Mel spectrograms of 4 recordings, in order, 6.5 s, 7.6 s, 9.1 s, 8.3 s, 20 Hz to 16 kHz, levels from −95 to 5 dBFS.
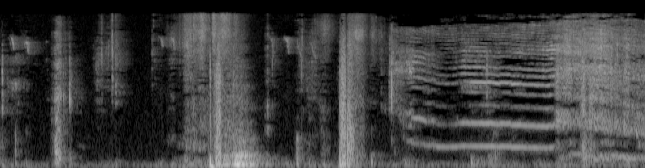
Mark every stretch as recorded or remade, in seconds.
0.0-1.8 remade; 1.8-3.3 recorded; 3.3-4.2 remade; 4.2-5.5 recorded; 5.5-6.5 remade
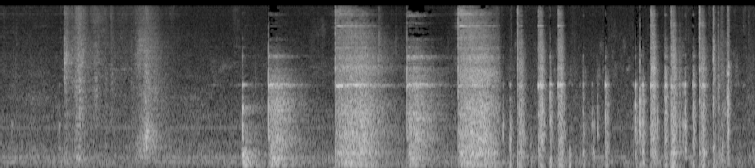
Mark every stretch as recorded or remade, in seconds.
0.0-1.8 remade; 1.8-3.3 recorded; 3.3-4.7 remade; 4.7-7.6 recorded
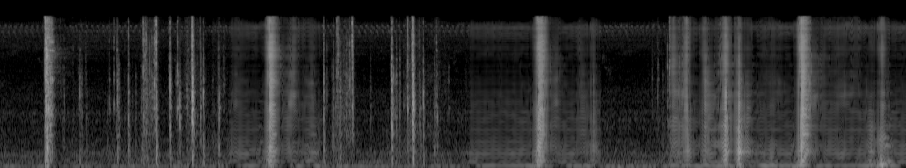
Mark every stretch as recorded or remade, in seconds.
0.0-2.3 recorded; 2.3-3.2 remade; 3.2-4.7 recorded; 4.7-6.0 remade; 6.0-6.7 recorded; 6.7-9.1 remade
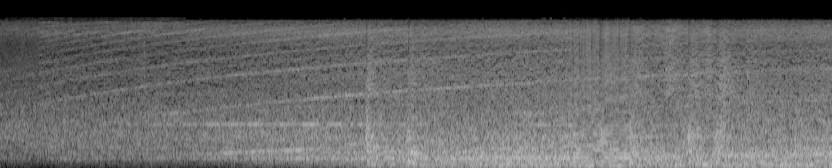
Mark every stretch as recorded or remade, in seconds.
0.0-5.7 recorded; 5.7-6.3 remade; 6.3-8.3 recorded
